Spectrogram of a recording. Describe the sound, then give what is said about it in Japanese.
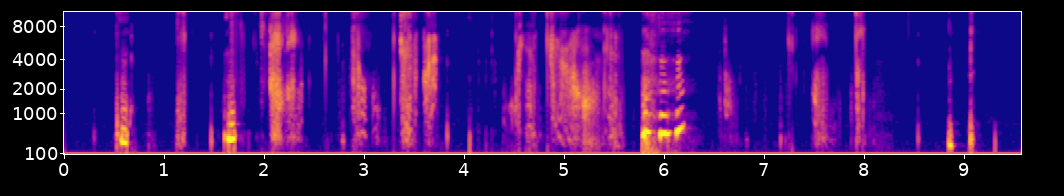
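Biting and chewing peeled sweet fruit: many short, crisp crunches and wet chewing bursts come in an irregular rhythm. They are quiet and heard alone, without talk. “むいて、甘い実の部分をいただきまーす。”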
